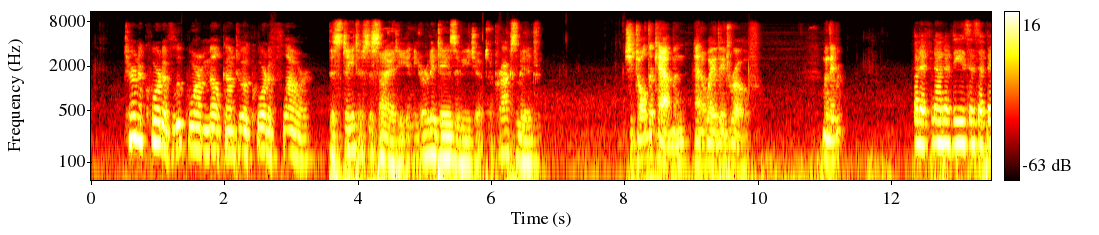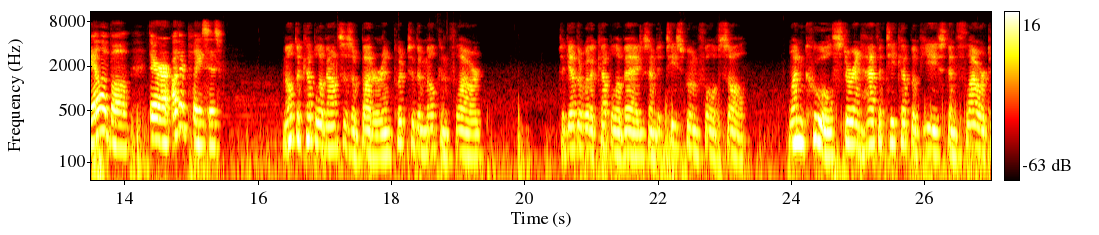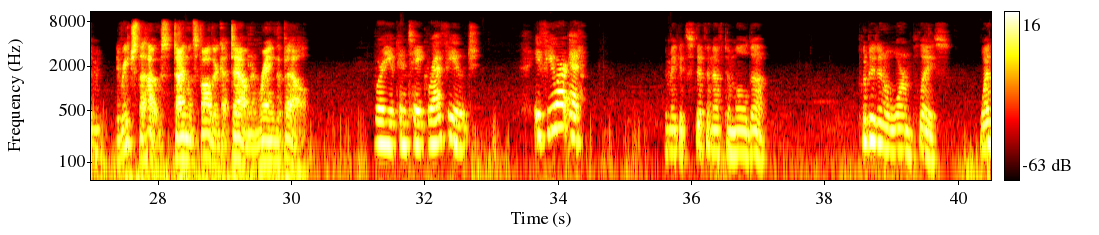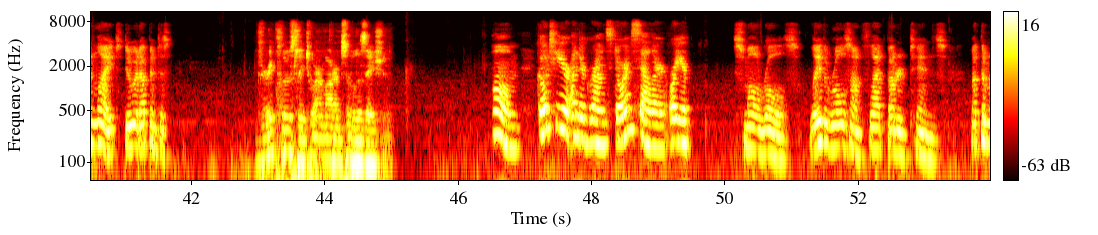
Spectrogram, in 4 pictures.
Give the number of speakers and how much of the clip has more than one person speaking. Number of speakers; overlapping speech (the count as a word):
four, no overlap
